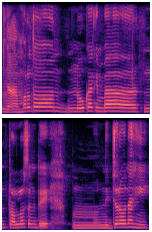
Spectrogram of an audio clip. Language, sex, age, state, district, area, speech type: Odia, female, 45-60, Odisha, Kendujhar, urban, spontaneous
